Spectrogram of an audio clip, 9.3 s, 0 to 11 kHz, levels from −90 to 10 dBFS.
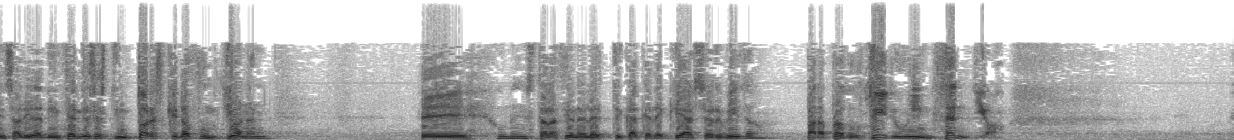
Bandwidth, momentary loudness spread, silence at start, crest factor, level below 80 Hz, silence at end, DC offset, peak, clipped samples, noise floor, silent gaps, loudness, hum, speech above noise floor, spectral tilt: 11 kHz; 10 LU; 0 s; 10 dB; -40 dBFS; 1.15 s; under 0.1%; 0 dBFS; 1%; -37 dBFS; none; -9 LUFS; none; 29 dB; -4.5 dB/octave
